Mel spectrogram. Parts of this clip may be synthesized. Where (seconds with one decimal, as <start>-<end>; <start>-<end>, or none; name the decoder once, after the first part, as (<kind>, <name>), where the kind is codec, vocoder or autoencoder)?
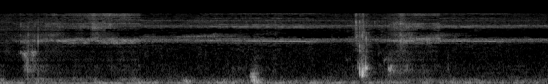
0.0-1.4 (codec, SNAC); 3.9-4.4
